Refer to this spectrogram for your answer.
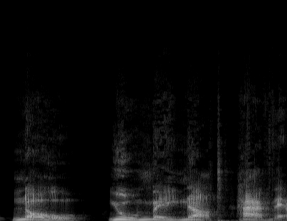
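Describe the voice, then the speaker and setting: This is a put-on character voice. It growls. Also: man. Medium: audio drama. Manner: haughty, imperious.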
